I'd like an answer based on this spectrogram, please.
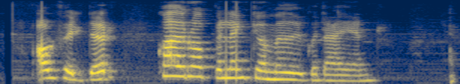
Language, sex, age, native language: Icelandic, female, 11, Icelandic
